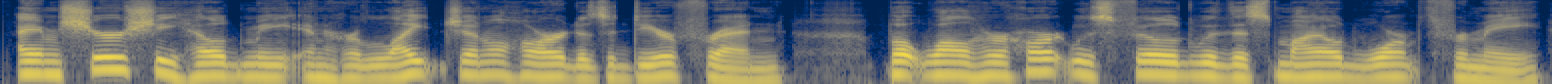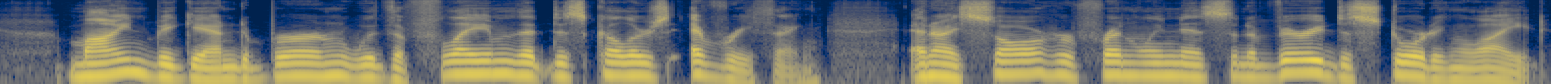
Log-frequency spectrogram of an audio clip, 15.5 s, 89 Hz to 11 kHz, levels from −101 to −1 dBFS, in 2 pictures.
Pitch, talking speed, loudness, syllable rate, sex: 140 Hz, 180 wpm, -18 LUFS, 4.4 syllables/s, male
